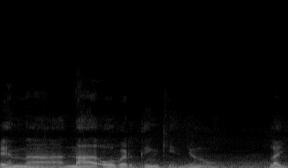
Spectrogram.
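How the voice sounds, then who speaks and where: A voice with monotone, flat intonation moves at a moderate pace through noticeable background noise and audible room echo. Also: man. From Mexico. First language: Spanish. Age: 40s. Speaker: real estate investor. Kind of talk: interview.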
